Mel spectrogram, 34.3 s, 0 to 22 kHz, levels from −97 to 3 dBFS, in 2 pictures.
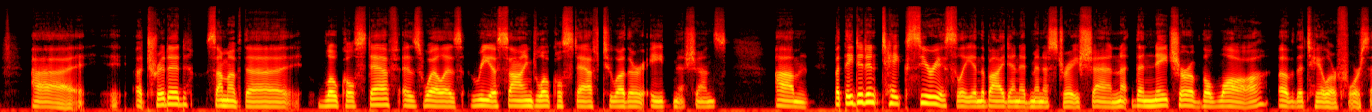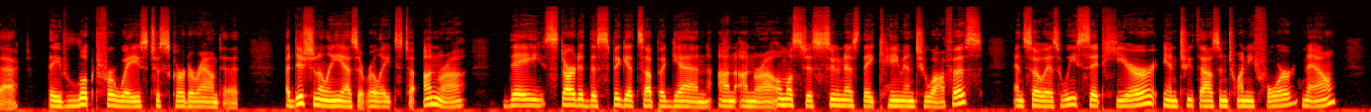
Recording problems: none

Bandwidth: 17.5 kHz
